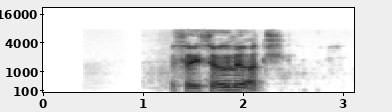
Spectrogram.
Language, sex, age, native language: Icelandic, male, 20-29, Icelandic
